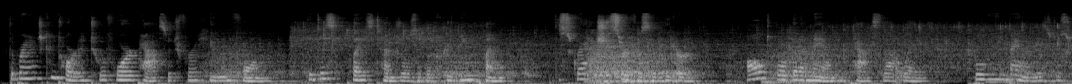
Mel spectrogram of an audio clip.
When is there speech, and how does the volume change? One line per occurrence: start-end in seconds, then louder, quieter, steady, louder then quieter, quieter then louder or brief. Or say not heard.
0.1-10.6 steady.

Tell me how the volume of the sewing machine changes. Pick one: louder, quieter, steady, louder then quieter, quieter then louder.
louder then quieter.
